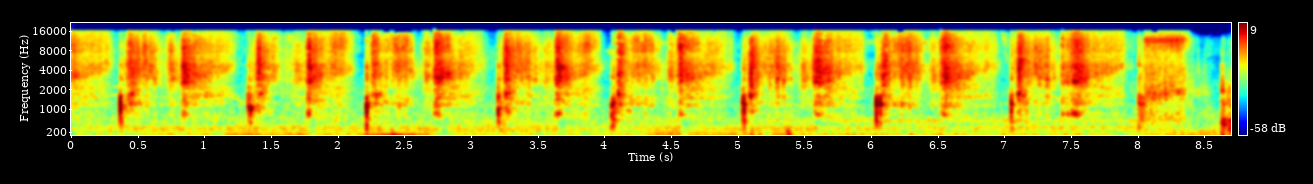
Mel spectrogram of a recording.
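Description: Freshly roasted coffee beans poured and shaken between two plastic buckets, rattling and swishing in repeated strokes about two to three a second, as they are cooled and their chaff is winnowed off.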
